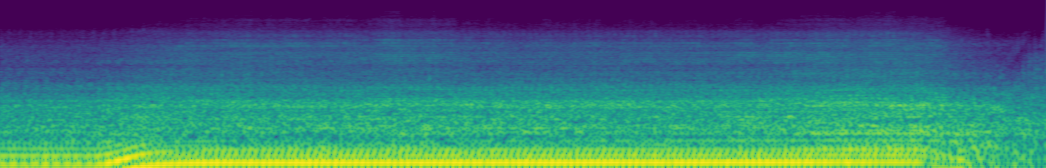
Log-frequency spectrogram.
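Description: A narrowboat's engine kicks into propulsion after about a second, holding a loud, steady, rumbling throb for several seconds before dropping away near the end.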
